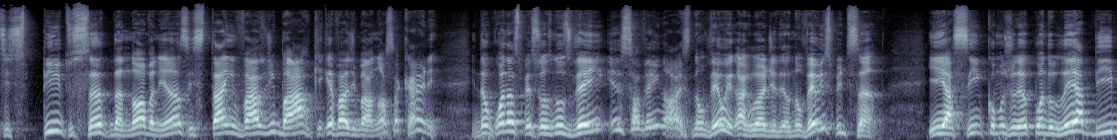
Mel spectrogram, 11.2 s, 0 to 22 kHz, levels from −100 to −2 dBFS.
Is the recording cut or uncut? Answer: uncut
